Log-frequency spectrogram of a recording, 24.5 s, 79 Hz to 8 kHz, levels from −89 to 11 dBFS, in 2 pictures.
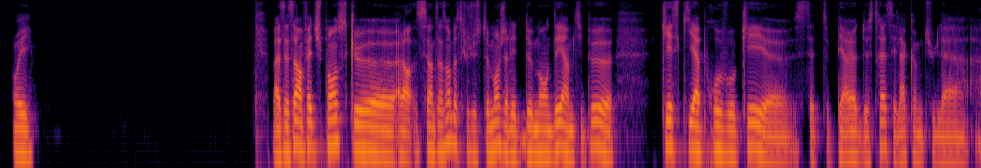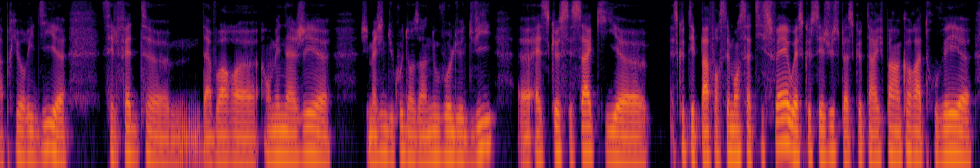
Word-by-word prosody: Oui. 115 -1 +2 3.0
Bah, 110 - +5
c'est 120 +2 +2
ça, 150 - +8
en 140 - +6
fait 135 0 +2
je 130 - -7
pense 155 +2 +3
que, 135 - +1
heu 120 -4 +5
alors 110 -2 +3
c'est 120 +2 -4
intéressant 125 +6 +2
parce 150 -1 -1
que 120 - -7
justement 115 +4 0
j'allais 120 -5 +1
te - - -10
demander 115 +2 +3
un 130 -4 +4
petit 105 -2 -8
peu, 140 - -4 0.2
heu, 105 - -4 0.6
qu'est 145 - +4
ce 135 0 -6
qui 140 -1 +1
a 125 - +8
provoqué, 120 0 +1
heu, 90 -2 -1
cette - - -10
période 105 0 0
de 100 0 -4
stress, 135 +6 -4
et 100 - -3
là, 100 +1 -2
comme 100 -2 -6
tu - - -10
l'as 95 -2 -4
à - - -12
priori 110 -1 -4
dit, 125 +5 0
heu, 100 -2 +1 0.5
c'est - - -7
le 95 - -7
fait, 115 +2 -3
hem, 90 -4 -4
d'avoir, 95 +2 -3
heu, 95 -1 -1
emménagé, 110 +1 0
heu, 100 -3 -1 0.4
j'imagine 100 +4 -3
du 105 - -4
coup, 120 +3 -5
dans 100 -3 -3
un 95 - -1
nouveau 110 +1 0
lieu 105 -1 0
de 95 0 -7
vie. 140 +9 -1 0.3
Heu, 95 - 0
est-ce 100 -2 -3
que 125 - +2
c'est 115 -2 -5
ça 120 +4 +3
qui, 110 -2 -2
heu 95 -1 0 0.2
est-ce - - -11
que - - -3
tu - - -1
es - - -1
pas 110 0 +3
forcément 110 +2 0
satisfait 115 +7 +1
ou 140 - +6
est-ce 115 0 +2
que 120 - -4
c'est 115 -1 -2
juste 120 +2 -4
parce 100 -1 -3
que - - -7
tu 105 - -4
arrives 105 0 -2
pas 115 - 0
encore 110 +1 0
à 105 - +2
trouver, 115 +3 +1
heu, 100 - -3
110 Hz, 215 wpm, -24 LUFS, 100-120 Hz, 3.0 s, ça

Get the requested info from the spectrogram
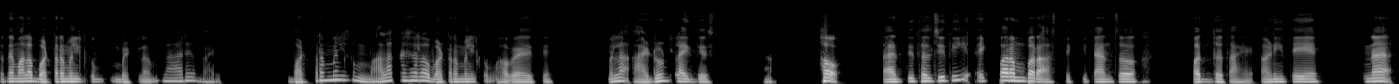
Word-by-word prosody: तर 120 - -9
ते 135 - +3
मला 135 +1 +4
बटर 130 +4 +1
मिल्क 130 -1 +1 0.3
भेटलं. 100 +3 -5 0.2
अरे 170 +3 -2
भाई 115 0 -9 0.7
बटर 110 +11 -2
मिल्क 200 +1 0
मला 135 0 0
कशाला 180 0 +2
बटर 125 -2 0
मिल्क 120 +1 -2
हवंय 105 0 0
ते? 100 +1 -9
म्हणलं, 130 +6 -4
"आय 105 -1 0
डोंट 155 +4 +3
लाइक 130 -5 +2
दिस." 110 -1 -1 1.1
हो, - - +9 0.7
तिथलची 145 +3 +3
ती 200 +3 0
एक 155 - -2
परंपरा 160 -7 +6
असते, 110 +2 -7
की 115 +1 -13
त्यांचं 120 +1 +2 0.6
पद्धत 115 -3 0
आहे 100 0 -4
आणि 115 +3 0
ते 125 0 +3 0.6
ना 145 +1 +6
125 Hz, 145 wpm, -23 LUFS, 110-150 Hz, 1.1 s, हो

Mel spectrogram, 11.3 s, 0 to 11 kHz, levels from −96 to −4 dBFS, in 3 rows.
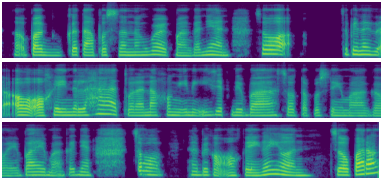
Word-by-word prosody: ah, - - -2
pagkatapos 185 0 +1
na 190 - +1
ng 190 - -2
work, 205 -5 +1
mga 160 -1 -4
ganyan. 195 -1 0 0.3
So, 250 -2 +5 0.6
sabihin 220 -2 +2
natin, 190 - -2
oh, 185 -3 +7
okey 185 0 +1
na 185 0 +1
lahat, 245 +2 +1
wala 170 0 -2
na 180 0 0
akong 180 -1 -3
iniisip, 180 +4 -4
di 175 -1 -2
ba. 170 0 0
So 175 +1 -4
tapos 160 0 -7
na 160 - -5
yung 155 - -7
mga 155 0 -4
gawaing 150 +1 -6
bahay, 185 0 +1
mga 170 - -6
ganyan. 180 0 -3 0.4
So 210 -3 +1 0.3
sabi 190 -2 -1
ko, 170 - +1 0.2
okey 170 -1 +1
ngayon, 185 -8 +2 0.2
so 195 -1 +5
parang, 270 +7 +9
185 Hz, 190 wpm, -23 LUFS, 170-200 Hz, 0.6 s, parang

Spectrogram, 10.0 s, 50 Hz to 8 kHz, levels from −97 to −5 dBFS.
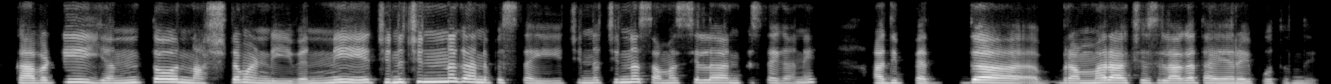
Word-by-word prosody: కాబట్టీ, 225 +5 +1 0.3
ఎంతో 245 +6 +1 0.2
నష్టమండి. 215 -1 -3
ఇవన్నీ 200 +8 -1 0.3
చిన్న 260 0 +2
చిన్నగానిపిస్తాయి 270 - +1 0.2
చిన్న, 220 +1 -4
చిన్న 260 +2 +1 0.2
సమస్యల్లా 225 +2 -3
అనిపిస్తాయి 210 0 -8
గానీ, 245 +6 -7 0.5
అది 200 +2 -2 0.2
పెద్దా 195 +6 +4 0.6
బ్రహ్మ 205 +1 +1
రాక్షసిలాగా 215 -1 +1
తయారైపోతుంది. 180 -2 -5
215 Hz, 95 wpm, -24 LUFS, 195-245 Hz, 0.6 s, పెద్దా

